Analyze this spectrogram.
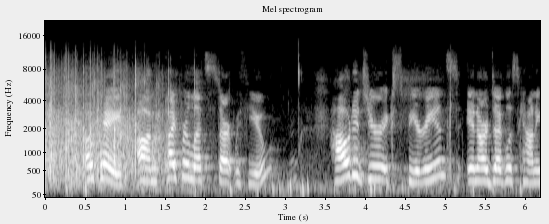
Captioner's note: applause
